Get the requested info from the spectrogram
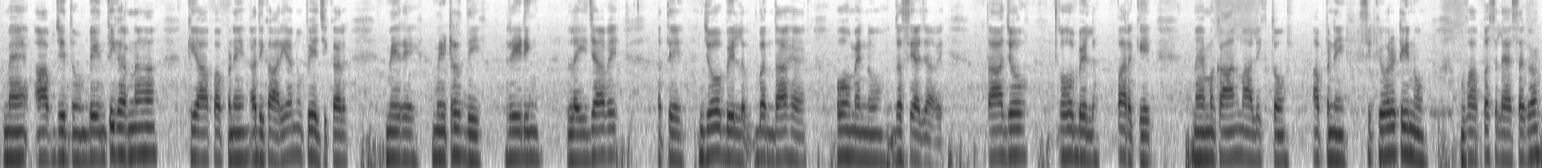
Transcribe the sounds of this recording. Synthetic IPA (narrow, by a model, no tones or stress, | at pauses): mɛ̃ːaːpd͡ʒɪd̪õːbẽːnt̪iːkəɾnaːɦãːkɪaːpaːpneːəd̪ɪkaːɾɪjãːnũːpeːd͡ʒkəɾmeːɾeːmiːʈəɾd̪iː | ɾiːɖɪŋɡ | ləiːd͡ʒaːʋeː | ət̪eːd͡ʒoːbɪlbənd̪aːɦɛːoːmɛ̃ːnũːd̪əsjaːd͡ʒaːʋeːt̪ãːd͡ʒoːoɦbɪl | pəɾkeːmɛ̃ːməkaːnmaːlɪkt̪õː | aːpneːsɪkjoːɾʈiːnũːʋaːpəslɛːsəkãː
